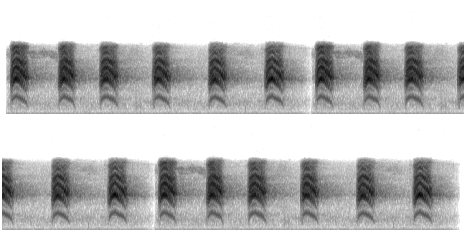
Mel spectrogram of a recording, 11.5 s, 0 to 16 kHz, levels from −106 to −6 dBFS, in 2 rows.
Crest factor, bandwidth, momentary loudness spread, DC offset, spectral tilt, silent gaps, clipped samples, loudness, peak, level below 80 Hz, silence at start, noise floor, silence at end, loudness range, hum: 18 dB; 4.2 kHz; 10 LU; under 0.1%; -1 dB/octave; none; under 0.1%; -17 LUFS; -2 dBFS; -80 dBFS; 0.1 s; -42 dBFS; 0.35 s; 1 LU; none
